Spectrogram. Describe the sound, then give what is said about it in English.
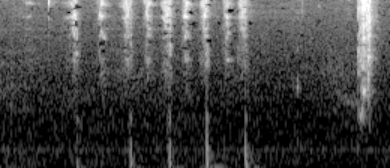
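A quick run of seven or eight crisp scissor snips in steady rhythm, fairly quiet, followed by a brief pause and one brighter metallic snip at the end. No talking. “I have a couple of different scissors with me today.”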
